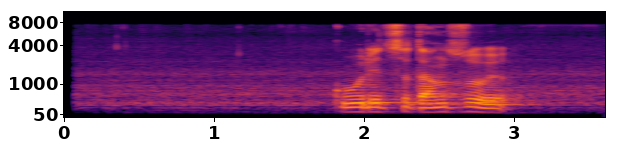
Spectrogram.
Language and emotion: Russian, neutral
